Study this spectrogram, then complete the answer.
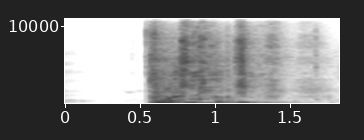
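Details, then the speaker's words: Diesel engine cranking a couple of seconds during compression test: quick, even cranking beats without hesitation; gauge jumped about 90 psi first stroke to 190 psi, roughly 100 psi per jump, indicating good compression. "So, did you see the initial jump? It was right around 90 psi, and now we're sitting at 190 psi. So it built up almost 100 psi with every jump, which is good."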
